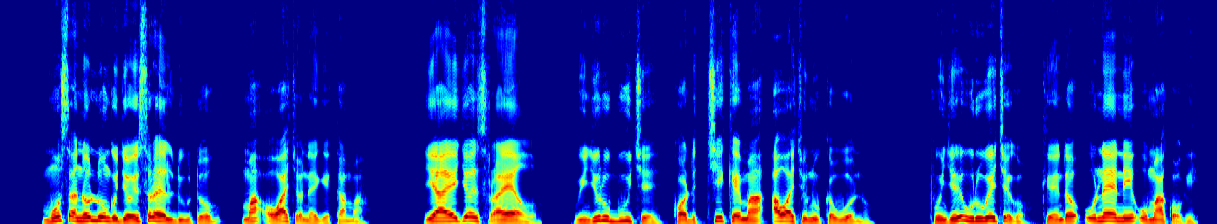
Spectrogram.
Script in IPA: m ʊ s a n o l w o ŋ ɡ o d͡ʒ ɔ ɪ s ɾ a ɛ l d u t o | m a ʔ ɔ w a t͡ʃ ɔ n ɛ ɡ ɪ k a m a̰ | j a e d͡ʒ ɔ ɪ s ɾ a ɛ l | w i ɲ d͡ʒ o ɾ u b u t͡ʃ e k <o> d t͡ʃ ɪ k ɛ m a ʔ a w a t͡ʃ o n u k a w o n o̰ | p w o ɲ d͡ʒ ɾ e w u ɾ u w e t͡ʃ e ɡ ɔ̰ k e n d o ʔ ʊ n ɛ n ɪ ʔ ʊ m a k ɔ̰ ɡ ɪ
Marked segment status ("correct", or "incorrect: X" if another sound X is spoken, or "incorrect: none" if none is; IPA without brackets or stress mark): incorrect: ɔ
